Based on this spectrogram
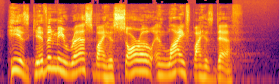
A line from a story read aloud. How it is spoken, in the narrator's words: Christian was relieved and delighted and exclaimed with a joyful heart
